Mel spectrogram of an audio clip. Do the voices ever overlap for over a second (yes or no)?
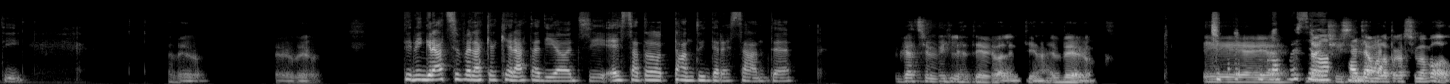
yes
